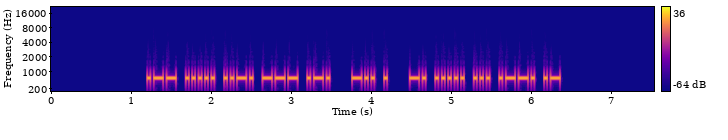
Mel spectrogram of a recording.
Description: Morse code, heard as a keyed tone, about 32 wpm, 700 Hz. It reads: W5FOR DE N5SPA
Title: USA Callsign DE Callsign - 5 Characters - 30wpm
